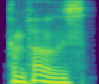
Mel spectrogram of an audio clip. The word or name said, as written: compose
